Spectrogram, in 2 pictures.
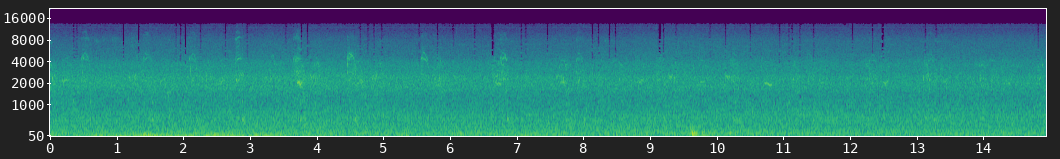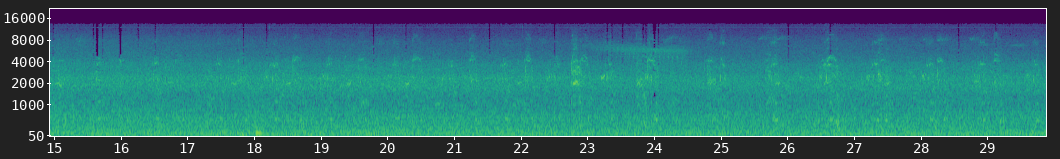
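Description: Many short bird chirps scattered throughout, over a steady outdoor hiss, with two brief low thumps about ten and eighteen seconds in.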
